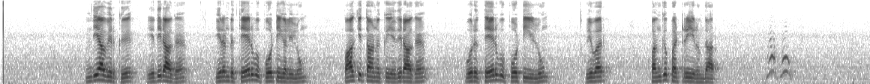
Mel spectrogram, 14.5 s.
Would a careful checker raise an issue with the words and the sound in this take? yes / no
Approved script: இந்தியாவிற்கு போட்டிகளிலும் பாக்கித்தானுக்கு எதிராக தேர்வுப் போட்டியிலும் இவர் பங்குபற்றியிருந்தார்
yes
